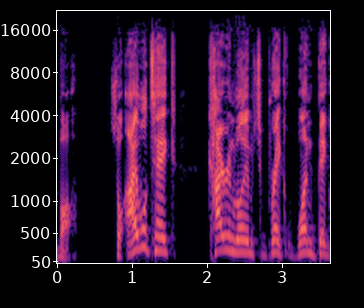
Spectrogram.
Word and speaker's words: Kyren: So I will take Kyren Williams over 18.5 rushing yards for his longest rush. I know I've flubbed that up a few times. Kyren Williams, longest rush, over 18.5 yards.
